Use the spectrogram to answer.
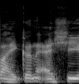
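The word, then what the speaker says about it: हाइकेन आशी: क्या है पता है इसको क्या कहते हैं मतलब आइकन एशी या फिर कुछ लोग अशी कहते हैं मतलब बहुत सारे डिफरेंट डिफरेंट प्रोनाउंस है लेकिन मैं नॉर्मली आइकन एशी बोलता हूं तो उस हायकन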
